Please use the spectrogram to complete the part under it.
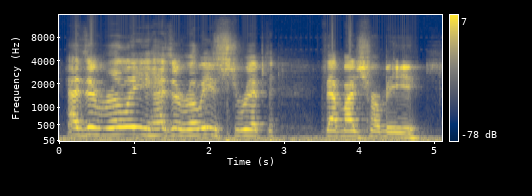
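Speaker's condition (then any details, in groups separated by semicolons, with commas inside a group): Multiple sclerosis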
